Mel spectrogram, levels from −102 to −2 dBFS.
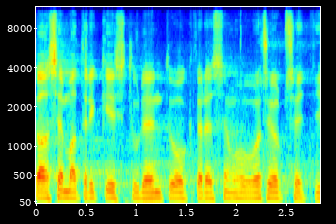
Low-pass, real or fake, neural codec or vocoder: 10.8 kHz; real; none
